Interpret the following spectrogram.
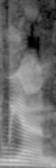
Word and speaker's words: Leighane: to be, like, okay, my middle name's Leanne. Yeah. Right? Yeah. Like, but it's spelled Leighane because it was supposed to be two different words.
